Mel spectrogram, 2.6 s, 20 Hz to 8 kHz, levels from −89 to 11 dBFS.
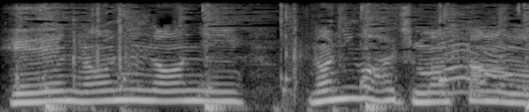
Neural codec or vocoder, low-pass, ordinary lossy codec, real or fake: none; 7.2 kHz; none; real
